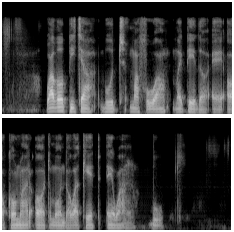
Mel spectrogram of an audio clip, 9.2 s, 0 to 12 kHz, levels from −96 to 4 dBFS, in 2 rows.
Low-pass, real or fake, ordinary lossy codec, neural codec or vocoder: 7.2 kHz; fake; none; codec, 16 kHz, 2 kbps, X-Codec, HuBERT features, trained on LibriSpeech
